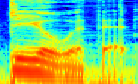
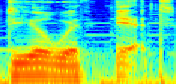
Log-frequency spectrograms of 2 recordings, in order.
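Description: First: The word deal is strongly emphasized. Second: The word deal gets no special emphasis. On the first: The speaker calls it right. "we really want to emphasize the deal" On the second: The speaker calls it wrong. "So you don't want to say"

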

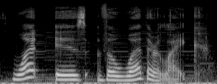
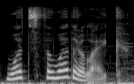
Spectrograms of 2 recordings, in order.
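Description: First: What and is are said as two full words. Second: What and is merge into one syllable ending in s.

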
